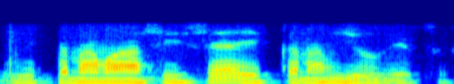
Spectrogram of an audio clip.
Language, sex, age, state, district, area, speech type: Hindi, male, 18-30, Madhya Pradesh, Gwalior, rural, conversation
